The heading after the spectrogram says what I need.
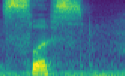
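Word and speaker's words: Sluis: Uh, it's spelled L U S L U Ys, but Sliss.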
